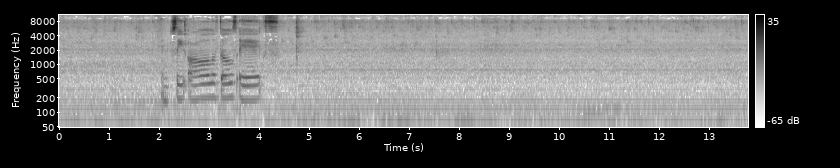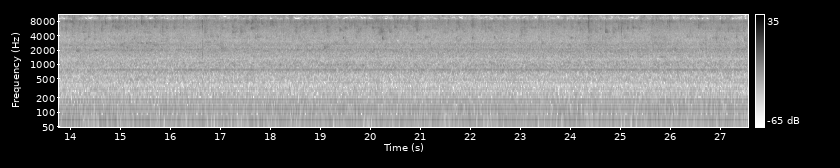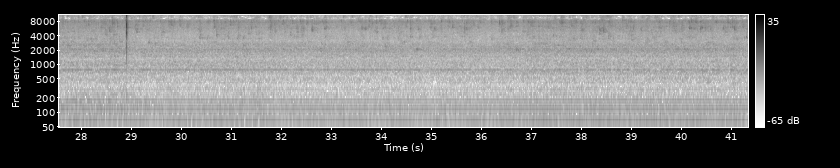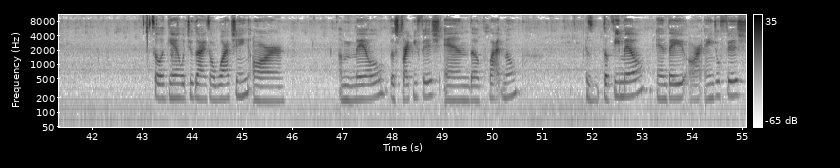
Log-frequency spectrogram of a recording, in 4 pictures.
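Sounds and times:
aquarium water bubbling: 0.0s - 55.0s
equipment hum: 0.0s - 55.0s.

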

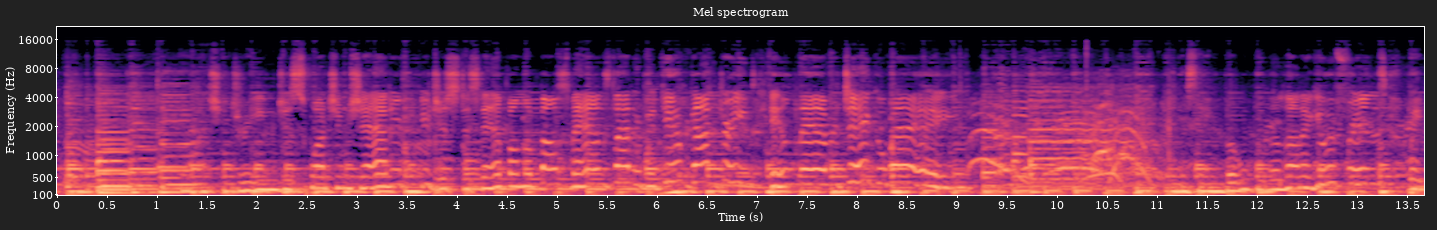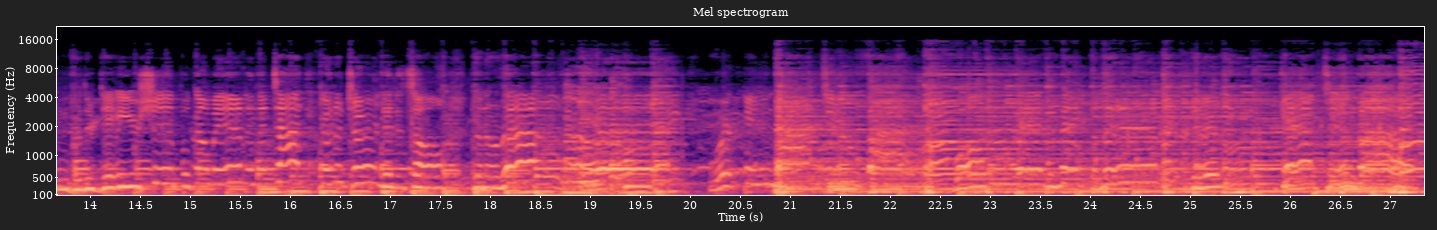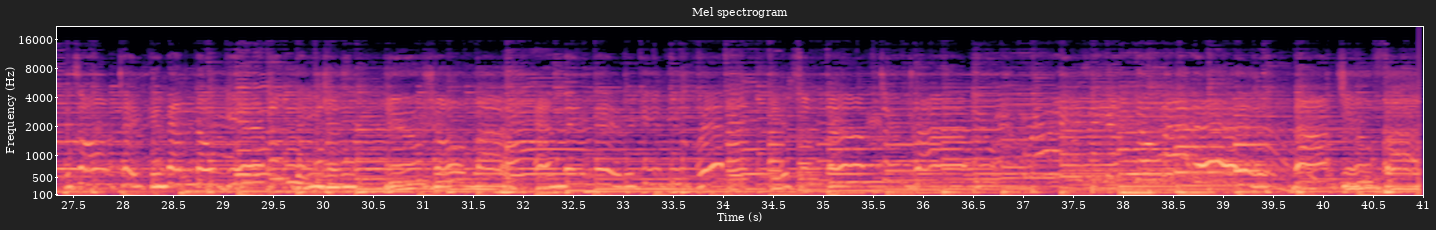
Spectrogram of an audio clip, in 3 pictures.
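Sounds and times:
bluegrass band playing: 0.0s - 41.0s.

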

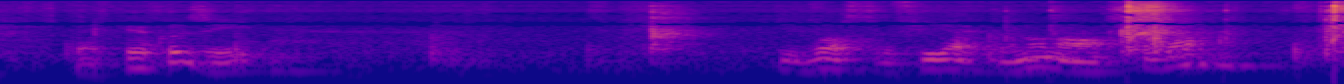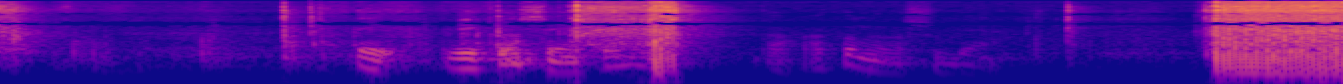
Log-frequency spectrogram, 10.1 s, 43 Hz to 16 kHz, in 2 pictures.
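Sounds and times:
impact driver burst: 7.2s - 7.8s, 9.5s - 10.0s.

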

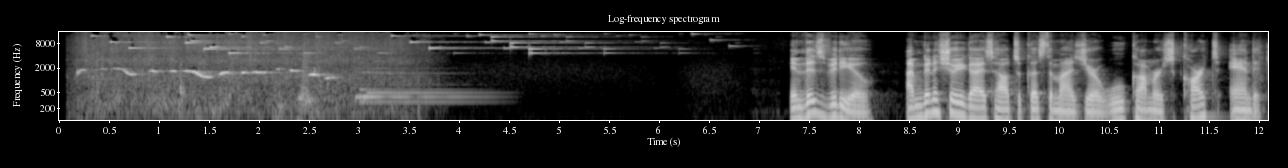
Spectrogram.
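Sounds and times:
sliding whistle: 0.1s - 3.5s
high sparkling chimes: 0.1s - 7.2s
held chord: 3.0s - 4.4s.

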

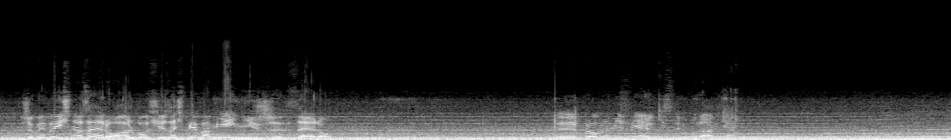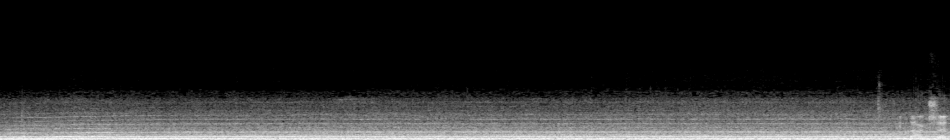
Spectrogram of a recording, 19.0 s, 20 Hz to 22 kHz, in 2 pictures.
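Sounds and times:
combine harvester engine running: 0.0s - 19.0s.

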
